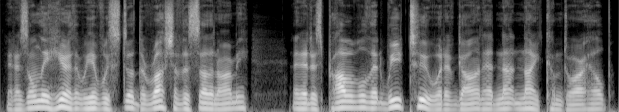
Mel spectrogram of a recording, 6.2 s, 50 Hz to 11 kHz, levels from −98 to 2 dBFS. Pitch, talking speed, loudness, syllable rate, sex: 120 Hz, 300 wpm, -18 LUFS, 6.8 syllables/s, male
